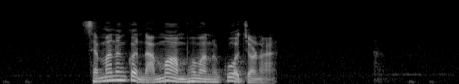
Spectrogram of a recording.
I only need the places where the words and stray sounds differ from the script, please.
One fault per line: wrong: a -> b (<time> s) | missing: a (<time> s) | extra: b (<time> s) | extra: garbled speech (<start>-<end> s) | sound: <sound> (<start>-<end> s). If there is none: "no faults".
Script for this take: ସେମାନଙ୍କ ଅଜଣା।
extra: ନାମ ଆମ୍ଭମାନଙ୍କୁ (1.4 s)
